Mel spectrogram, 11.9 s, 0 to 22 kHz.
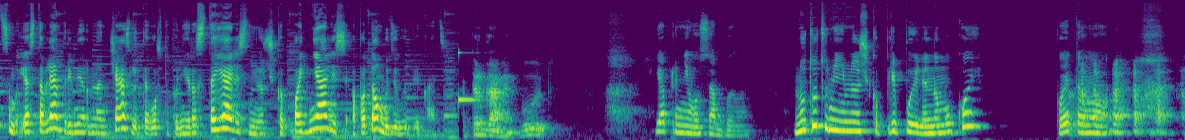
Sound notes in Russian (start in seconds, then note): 5.4 закадровый голос; 10.8 зловещий закадровый смех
